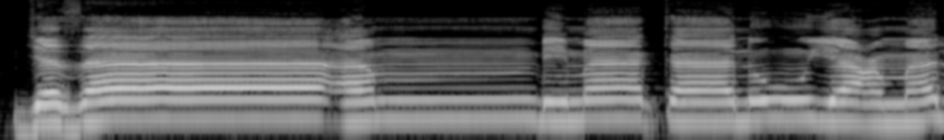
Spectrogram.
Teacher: جب تنوین کے بعد 2 زبر کی تنوین کے بعد آگے با آ جائے تو آپ نے یہاں پر اس کی آواز کو میم کے ساتھ چینج کر کے پڑھنا ہوتا ہے۔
